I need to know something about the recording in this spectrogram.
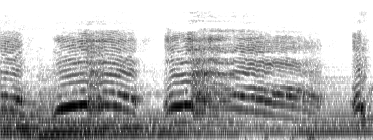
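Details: An infant brought to a chiropractor for gas that has been getting worse, especially after feedings, cries in loud rising wails with brief pauses over background music.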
